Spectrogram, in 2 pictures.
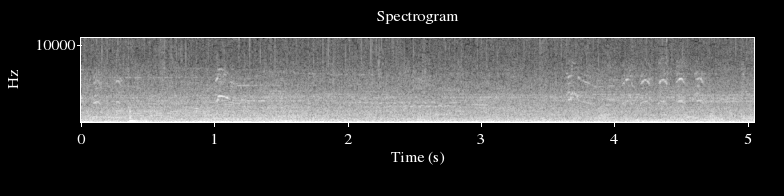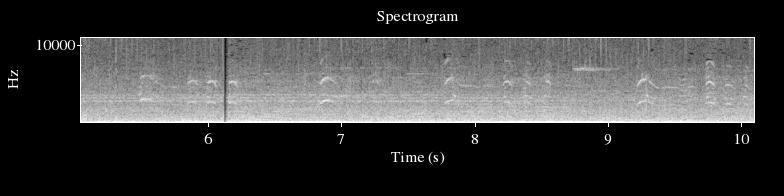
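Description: Open-air cricket stadium ambience: a low steady hum under a general hazy background, with small birds chirping repeatedly throughout.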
